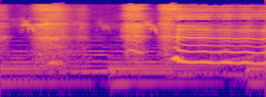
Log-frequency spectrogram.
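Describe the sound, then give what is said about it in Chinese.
Crying of a child character in a fairy tale: a few breathy, voiced sobs and a gasping intake, ending in a sustained, wavering wail. “两只眼，别哭了”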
